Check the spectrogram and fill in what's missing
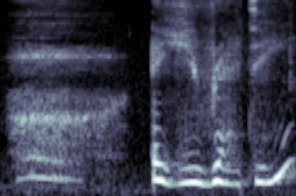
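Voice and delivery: gasp, then a breathy secret whisper; teasing whisper. Real, not acted. To her dog before walkies, teasing whisper. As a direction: hush it like a surprise for the dog.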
